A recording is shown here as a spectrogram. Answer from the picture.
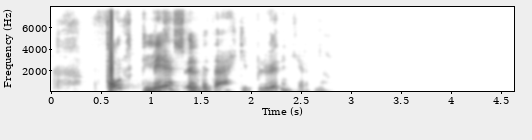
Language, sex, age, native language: Icelandic, female, 30-39, Icelandic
